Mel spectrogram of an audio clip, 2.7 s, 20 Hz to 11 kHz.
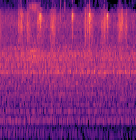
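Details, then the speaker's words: Noisy ceiling fan; steady hum with a faint hiss and a light tick about once a second as it turns; worn motor bearings suspected, sized 6201 and 6202, shaft and winding to be checked too. "इसमें problem जो होगा bearing का होगा एक तो इसमें bearing 620 एक का लगता है एक दूसरा 6202 का लगता है"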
